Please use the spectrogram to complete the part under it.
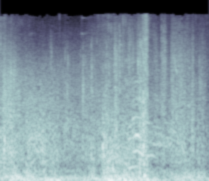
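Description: A sentry gun firing in the video game Call of Duty Warzone on Ashika Island, dense booming gunfire over a rumbling battle bed, loud and continuous with muffled game sounds mixed in.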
